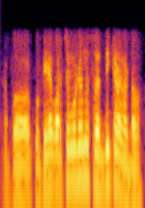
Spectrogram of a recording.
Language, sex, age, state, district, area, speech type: Malayalam, male, 30-45, Kerala, Kozhikode, urban, conversation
